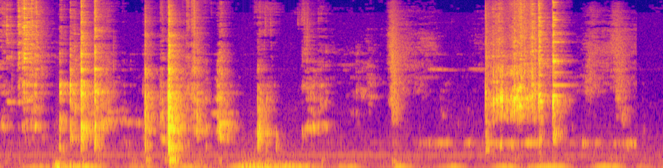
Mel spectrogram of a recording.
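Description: A metal spatula scrapes and taps against a glass dish.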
